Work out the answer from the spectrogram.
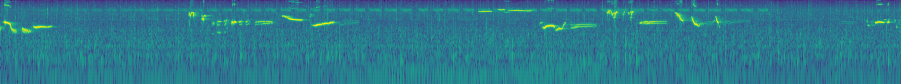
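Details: Aviary-kept male robin giving a long, rolling full song. Scattered groups of quick sliding whistles and chips come in several bursts with short gaps, some phrases swooping up sharply. A steady high whine stays in the background.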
